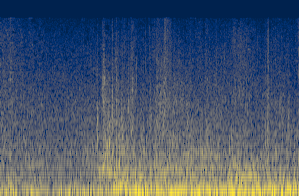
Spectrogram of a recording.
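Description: Stone crashes and rumbles as a building collapses.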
